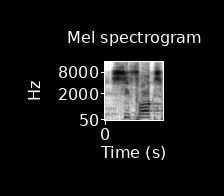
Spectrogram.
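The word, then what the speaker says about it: xiphos: इसे हम क्या पढ़ेंगे सीफॉक्स पढ़ेंगे एकस से यहां बच्चों स पढ़ेंगे क्या पढ़ेंगे स तो हम पढ़ेंगे सीफॉक्स देखिएगा इसे हम सीफॉक्स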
